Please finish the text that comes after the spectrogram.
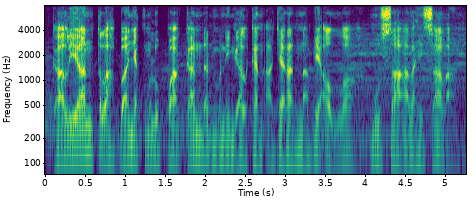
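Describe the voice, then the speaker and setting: Guy doing a stern wise prophet for a cartoon, deep-ish voice, measured, music behind. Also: steady tone, close to an everyday voice. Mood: stern reproach. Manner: solemn, measured, admonishing. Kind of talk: Indonesian cartoon religious story dialogue.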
